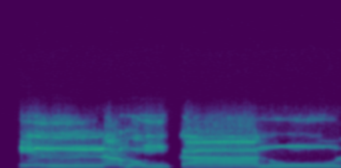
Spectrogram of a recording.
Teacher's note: মিম সাকিনের পর কাফ, সুতরাং গুন্না হবে না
